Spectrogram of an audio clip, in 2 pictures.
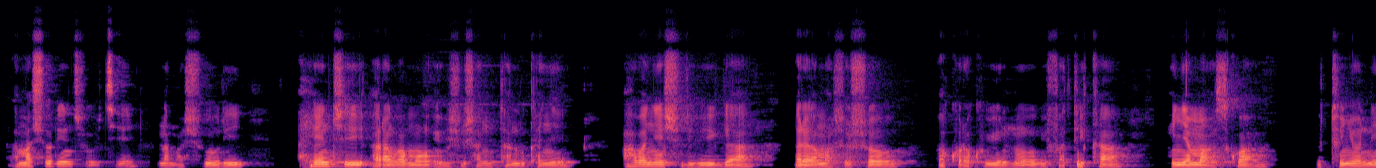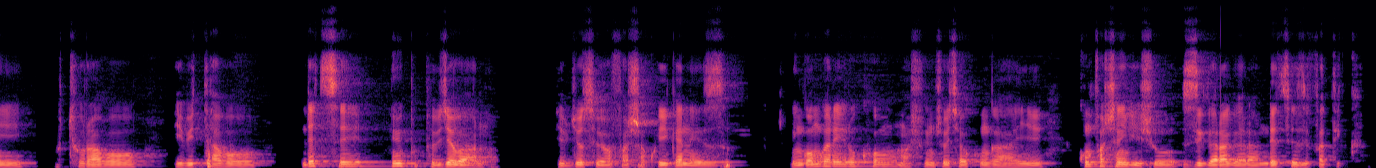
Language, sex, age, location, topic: Kinyarwanda, male, 18-24, Nyagatare, education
